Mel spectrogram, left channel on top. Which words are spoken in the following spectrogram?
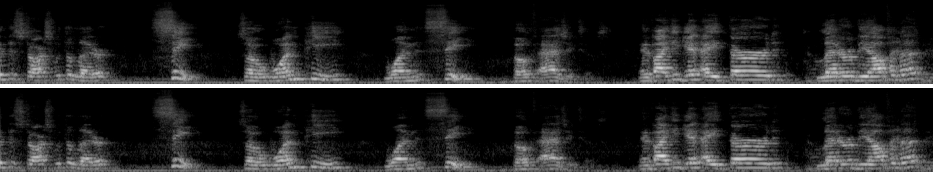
that starts with the letter C. So one P, one C, both adjectives. And if I could get a third letter of the alphabet,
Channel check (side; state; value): both; normal; correlation 0.48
